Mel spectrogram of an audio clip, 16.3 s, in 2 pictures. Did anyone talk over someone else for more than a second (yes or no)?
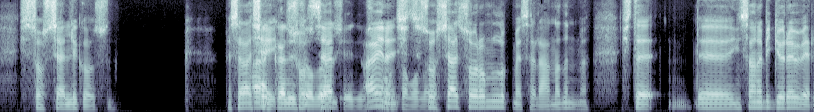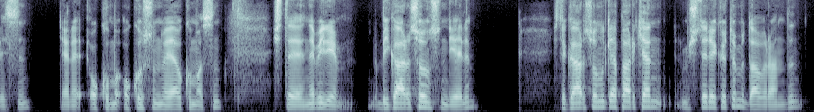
yes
